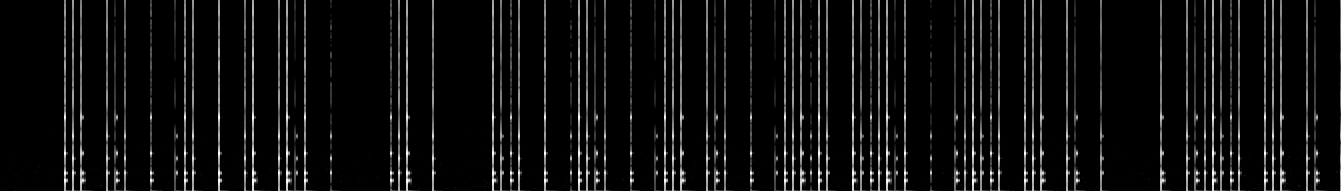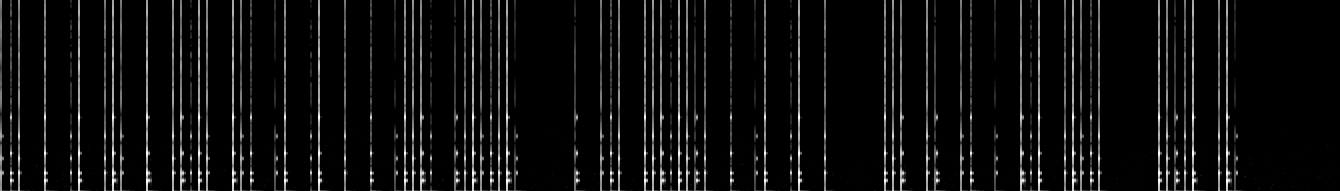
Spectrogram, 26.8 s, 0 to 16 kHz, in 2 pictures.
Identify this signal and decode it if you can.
Morse code, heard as a telegraph sounder, machine-sent, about 14 wpm. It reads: RNQ A IDCBVSW BPGDJDH NHO JL F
